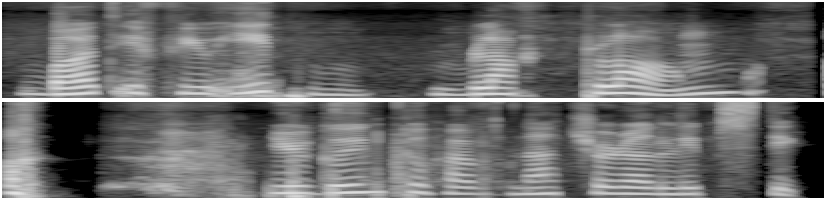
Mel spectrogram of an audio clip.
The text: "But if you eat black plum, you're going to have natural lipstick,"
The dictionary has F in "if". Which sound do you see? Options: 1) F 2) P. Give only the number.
1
